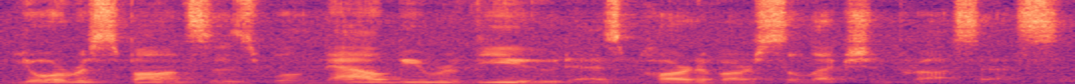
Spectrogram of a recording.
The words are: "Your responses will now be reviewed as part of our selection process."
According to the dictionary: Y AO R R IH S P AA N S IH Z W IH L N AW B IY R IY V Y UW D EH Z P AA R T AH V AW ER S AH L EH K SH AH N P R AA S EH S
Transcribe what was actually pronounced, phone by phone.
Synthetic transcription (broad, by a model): Y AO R R IH S P AA N S IH Z W IH L N AW B IY R IY V Y UW D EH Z P AA R T AH V AW ER S AH L EH K SH AH N P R AA S EH S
